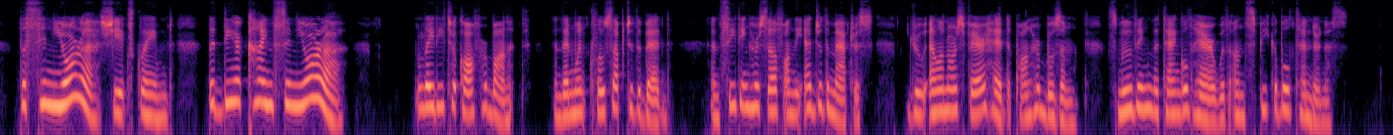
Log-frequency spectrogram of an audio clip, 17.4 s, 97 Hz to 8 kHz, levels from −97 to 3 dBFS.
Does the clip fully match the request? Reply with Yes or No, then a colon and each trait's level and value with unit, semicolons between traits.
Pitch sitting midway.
No: high, 205 Hz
